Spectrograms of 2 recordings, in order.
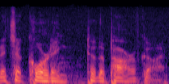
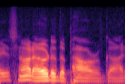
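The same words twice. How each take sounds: First: "according" stressed, quick and softer. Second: "out" stressed, quick. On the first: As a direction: lean on "according". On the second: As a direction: land hard on "out". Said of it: "not out of, according to". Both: Shown as a demonstration.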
